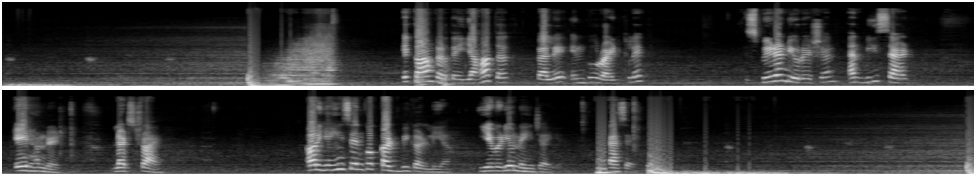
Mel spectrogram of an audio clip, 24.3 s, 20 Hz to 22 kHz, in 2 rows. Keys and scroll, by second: 12.1-13.1 typing, 16.0 c, 17.3 v, 18.4 Delete.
